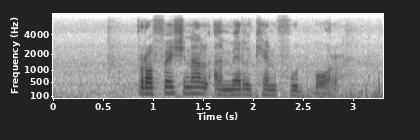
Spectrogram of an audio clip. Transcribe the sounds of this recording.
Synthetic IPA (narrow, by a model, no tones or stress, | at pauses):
pʼrɔfɛʃɔnalamɛrikʰanfutbɔ̰l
